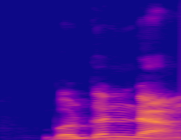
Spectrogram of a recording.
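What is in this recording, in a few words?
"bergendang", Malay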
